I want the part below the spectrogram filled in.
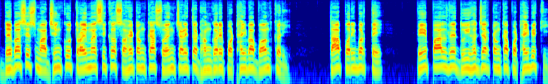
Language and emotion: Odia, neutral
